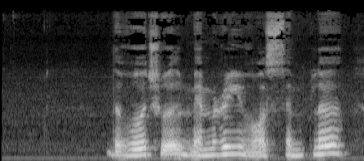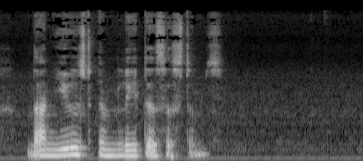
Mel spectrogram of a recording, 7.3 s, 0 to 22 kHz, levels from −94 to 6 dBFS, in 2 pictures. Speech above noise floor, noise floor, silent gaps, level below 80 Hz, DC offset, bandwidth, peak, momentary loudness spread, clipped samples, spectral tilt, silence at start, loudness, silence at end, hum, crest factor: 37 dB; -52 dBFS; none; -48 dBFS; under 0.1%; 16.5 kHz; 0 dBFS; 11 LU; under 0.1%; -6 dB/octave; 1.1 s; -16 LUFS; 1.45 s; none; 16 dB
